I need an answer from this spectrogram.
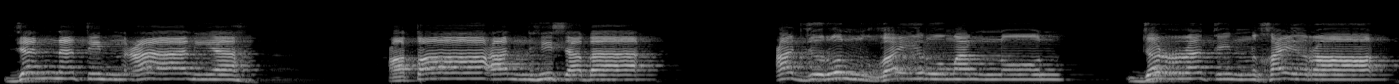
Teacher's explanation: Secara istilah ijhar khalqi maksudnya atau artinya mengucapkan huruf nun sukun atau nun mati atau tanwin dengan jelas tanpa dengung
